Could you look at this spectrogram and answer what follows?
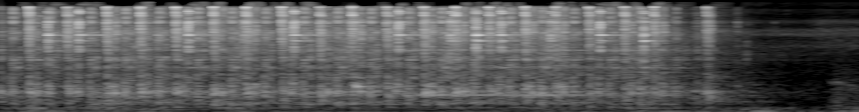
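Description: A sewing machine stitches a garment sleeve in a fast, even mechanical chatter, close and steady for over three seconds before it stops abruptly into near silence.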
